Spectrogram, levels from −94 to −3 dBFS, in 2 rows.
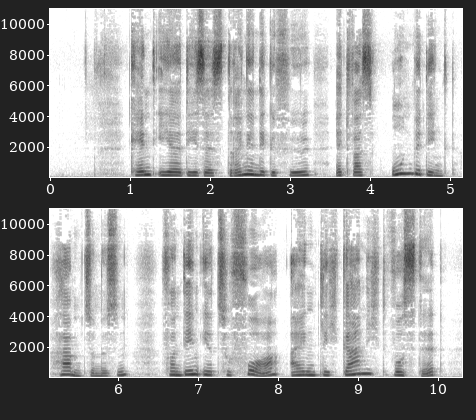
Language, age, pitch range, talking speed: German, 60-79, 175-225 Hz, 105 wpm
